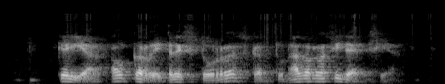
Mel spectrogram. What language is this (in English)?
Catalan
